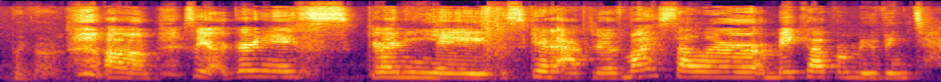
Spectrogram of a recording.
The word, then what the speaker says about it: Garnier: So this is the Garnier. I always want to pronounce it Garnier. Whatever, my sister's like, it's French. French? It's French, right? My God. So yeah, Garnier Skin Active Micellar Makeup Removing Towelettes.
